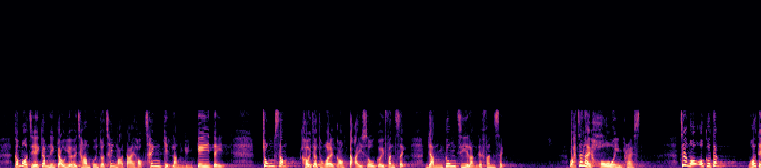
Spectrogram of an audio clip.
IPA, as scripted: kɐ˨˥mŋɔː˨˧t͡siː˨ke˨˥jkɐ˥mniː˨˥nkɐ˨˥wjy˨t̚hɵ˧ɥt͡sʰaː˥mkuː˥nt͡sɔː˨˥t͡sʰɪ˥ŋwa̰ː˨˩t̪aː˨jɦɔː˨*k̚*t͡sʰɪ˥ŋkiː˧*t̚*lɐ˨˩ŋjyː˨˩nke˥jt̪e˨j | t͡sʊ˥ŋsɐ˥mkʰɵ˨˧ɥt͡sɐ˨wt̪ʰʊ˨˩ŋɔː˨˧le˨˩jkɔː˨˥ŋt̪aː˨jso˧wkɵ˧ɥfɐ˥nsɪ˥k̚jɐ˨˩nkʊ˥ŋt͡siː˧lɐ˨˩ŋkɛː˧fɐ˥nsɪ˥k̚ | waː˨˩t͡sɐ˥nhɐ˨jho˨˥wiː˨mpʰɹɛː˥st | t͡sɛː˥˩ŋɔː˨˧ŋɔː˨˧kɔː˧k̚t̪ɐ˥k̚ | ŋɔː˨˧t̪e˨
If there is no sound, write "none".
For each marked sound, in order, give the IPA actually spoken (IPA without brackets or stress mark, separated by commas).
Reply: k̚, t̚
